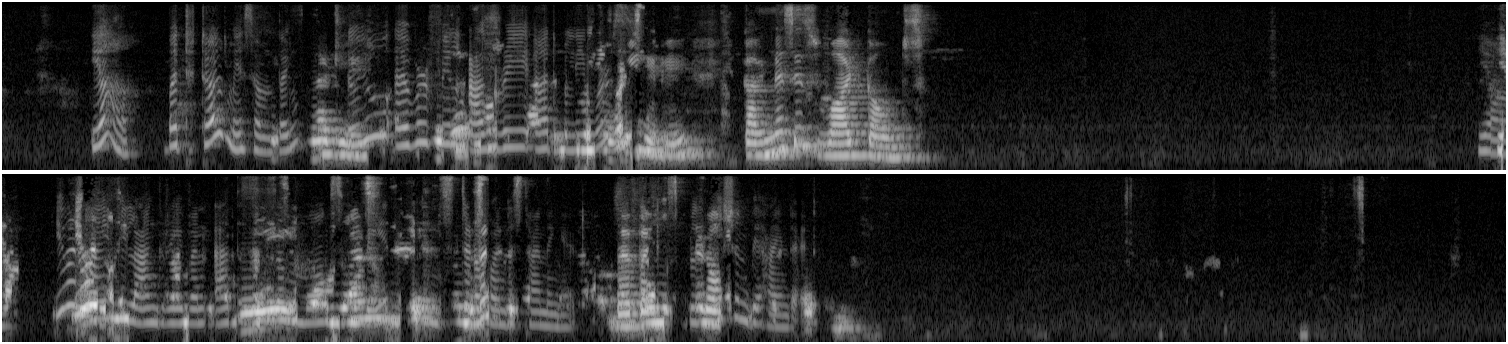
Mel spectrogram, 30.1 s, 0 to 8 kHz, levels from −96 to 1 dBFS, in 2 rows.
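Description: From 2.63 to 6.6 s the echo canceller likely mistook simultaneous talk for echo, so the speech drops by up to about 40 dB, breaking up for roughly three seconds: speech suppressed in double talk.

Within that span, at 4.73 to 4.77 s, a far-end echo canceller likely failed to clear its loudspeaker pickup, and echo leak returns a brief copy 230 ms late, about 10 dB below the speech. The same leak recurs at 5.84 to 7.3 s at full speech level and 187 ms behind, and again at 8.21 to 8.28 s as a faint scrap about 25 dB down.

From 14.94 to 19.89 s the echo leak returns as a sustained copy 283 ms late at equal level.

Speech suppression in double talk begins again at 17.31 s and lasts until 23.56 s, cutting the speech in pieces for about five seconds, up to about 40 dB deep.

From 21.48 to 22.34 s, a 283 ms echo leaks through at equal level.

At 22.98 to 23.04 s a late packet empties the jitter buffer, and this short stall from a late packet stretches the sound by 45 ms, with nothing lost.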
